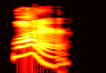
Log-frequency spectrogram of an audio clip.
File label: "water", English word; 3000 words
